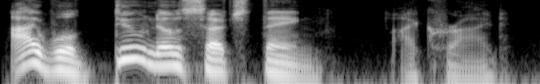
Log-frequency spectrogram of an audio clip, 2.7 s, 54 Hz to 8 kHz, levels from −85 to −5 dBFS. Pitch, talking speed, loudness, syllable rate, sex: 120 Hz, 180 wpm, -17 LUFS, 3.7 syllables/s, male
